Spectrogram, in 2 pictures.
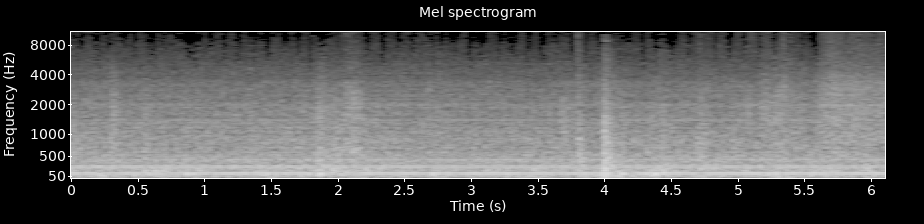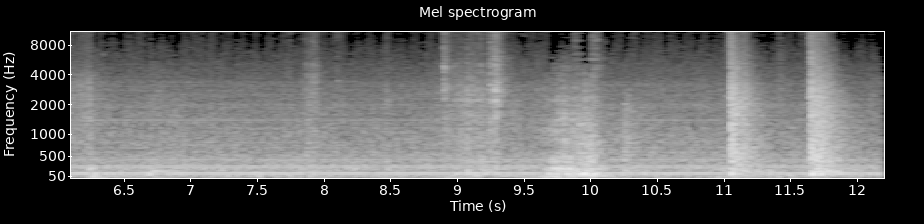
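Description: Household supplies being put away: plastic canisters, jugs and a plastic bag handled and set down on a shelf, giving scattered knocks and rustling clatter, the loudest ones near the end. A steady low hum runs underneath.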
